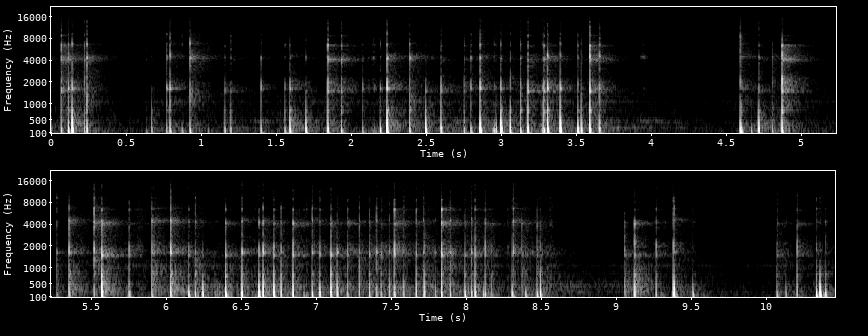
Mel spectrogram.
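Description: Long nails tap quickly on two solid round wooden slice coasters, making dozens of short, dry clicks with almost no ring. The taps are full in the low end with bright edges, coming in dense bursts broken by brief silent pauses.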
